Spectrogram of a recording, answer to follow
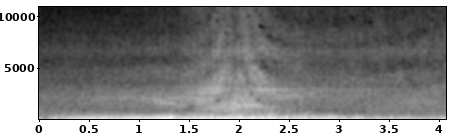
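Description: Car driving along a road: a steady low rumble of engine, tyres and wind. About two seconds in, a brief hiss swells and fades.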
